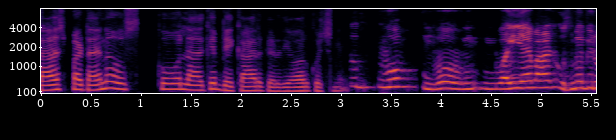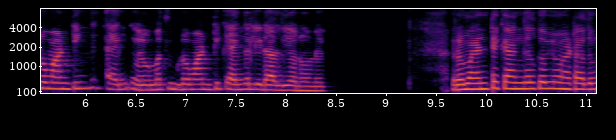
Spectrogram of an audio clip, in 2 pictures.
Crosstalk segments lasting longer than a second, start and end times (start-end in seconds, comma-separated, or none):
none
